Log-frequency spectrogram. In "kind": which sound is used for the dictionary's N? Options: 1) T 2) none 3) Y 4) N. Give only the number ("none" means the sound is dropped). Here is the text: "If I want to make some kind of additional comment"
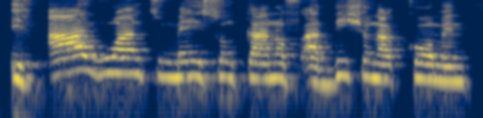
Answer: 4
